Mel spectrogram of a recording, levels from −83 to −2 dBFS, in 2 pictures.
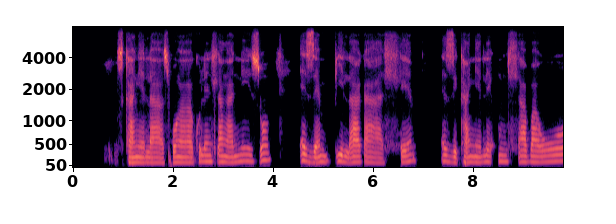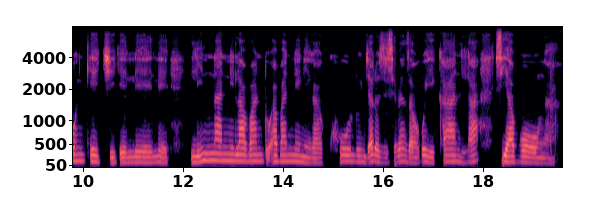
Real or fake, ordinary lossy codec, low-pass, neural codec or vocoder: real; Opus, 32 kbps; 7.2 kHz; none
